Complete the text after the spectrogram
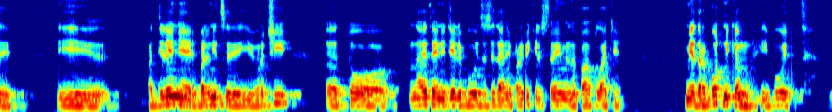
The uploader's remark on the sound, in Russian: Сегодня передача Nokta Live записывается удаленно, лишь с одним человеком в студии. Мы очень старались и заранее приносим извинения за возможные неполадки.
